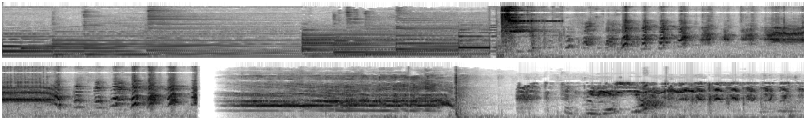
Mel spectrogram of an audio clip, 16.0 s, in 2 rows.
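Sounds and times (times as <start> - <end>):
person screaming and laughing: 7.3 - 12.6.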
